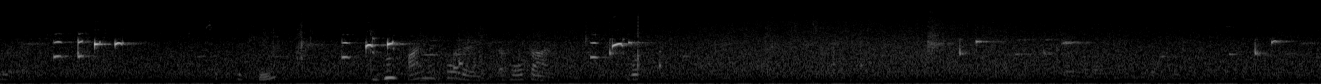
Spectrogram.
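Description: Coqui frogs give short, high two-note calls, a brief low note and then a rising whistle.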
